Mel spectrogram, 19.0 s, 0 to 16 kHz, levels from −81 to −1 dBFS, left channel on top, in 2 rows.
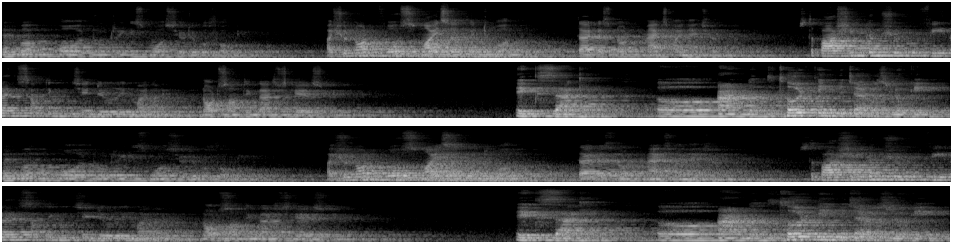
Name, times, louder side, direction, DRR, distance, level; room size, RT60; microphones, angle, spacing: voice 1, 0.0-2.4 3.2-5.1 5.8-7.3 8.0-11.1 11.4-12.8, equal, 65° left, 0 dB, 0.8 m, -32 dB
voice 2, 14.6-15.4 16.0-18.8, left 1 dB, 40° left, -4 dB, 0.4 m, -28 dB
6.0 x 3.3 x 4.8 m, 2.6 s
head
